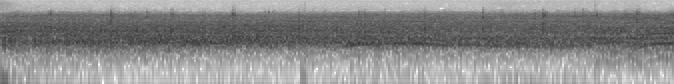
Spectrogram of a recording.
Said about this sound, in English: Okay, hold on. Yeah, that was just from the crowd.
